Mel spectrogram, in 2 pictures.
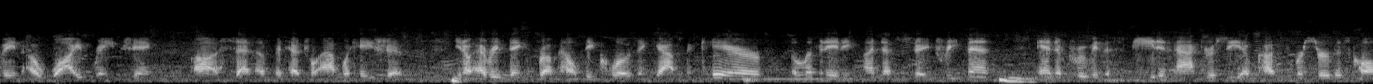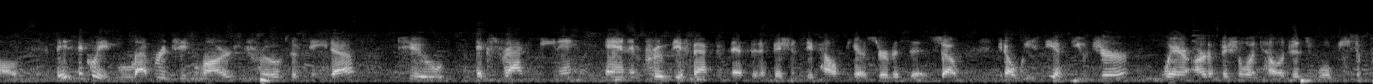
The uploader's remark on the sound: Live from CES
